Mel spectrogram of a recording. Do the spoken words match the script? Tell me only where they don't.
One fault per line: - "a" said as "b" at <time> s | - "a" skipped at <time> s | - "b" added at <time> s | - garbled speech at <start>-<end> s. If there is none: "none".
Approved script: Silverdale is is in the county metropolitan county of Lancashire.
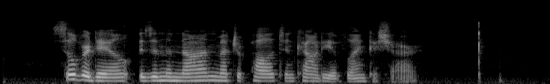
- "is" skipped at 1.5 s
- "county" said as "non" at 1.7 s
